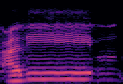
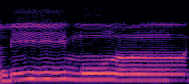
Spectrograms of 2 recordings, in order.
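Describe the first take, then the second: First: The word stops short with no nasal ending. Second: The ending is held with a nasal hum. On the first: The reader pauses at the end of the verse. "Berhenti ujung" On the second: The verse runs straight into the next one. "Dengung dua harkat"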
